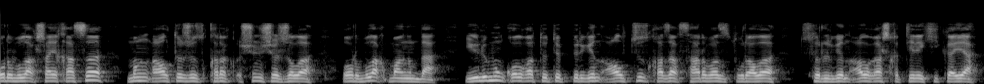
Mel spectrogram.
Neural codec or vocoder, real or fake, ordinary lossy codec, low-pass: none; real; MP3, 48 kbps; 7.2 kHz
